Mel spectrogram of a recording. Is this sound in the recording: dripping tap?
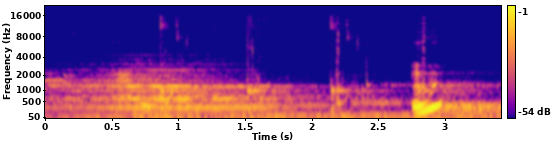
yes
